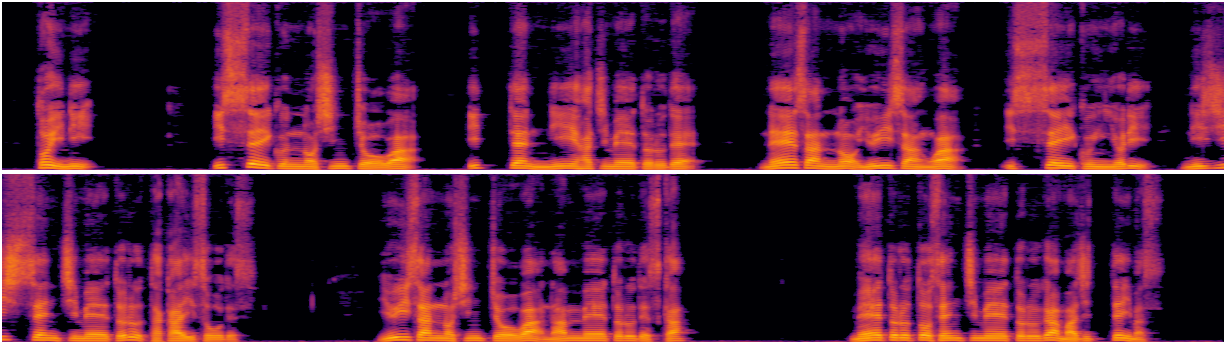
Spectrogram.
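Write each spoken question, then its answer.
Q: ゆいさんの身長は何メートルですか?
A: 1.48メートル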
